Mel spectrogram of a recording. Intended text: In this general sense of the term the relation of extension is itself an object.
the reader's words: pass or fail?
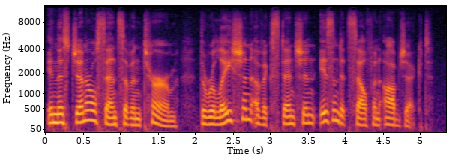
fail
